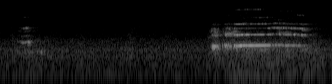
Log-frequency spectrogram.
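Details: A stray female puppy adopting a golden retriever as her mother gives a short soft cry, then, after a long silence, a long, steady, high whine that holds for about two seconds before fading.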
